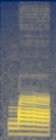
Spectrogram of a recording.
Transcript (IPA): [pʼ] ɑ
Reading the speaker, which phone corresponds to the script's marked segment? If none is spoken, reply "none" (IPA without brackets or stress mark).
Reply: m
